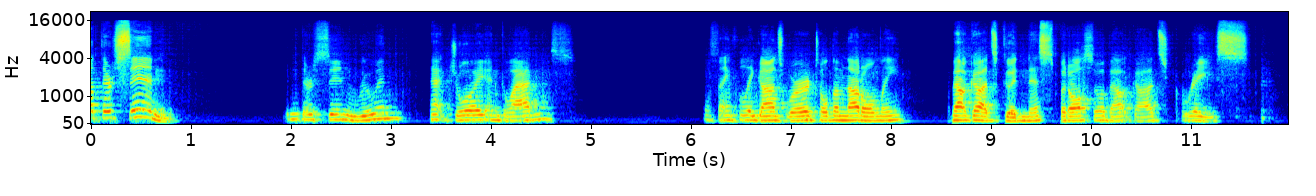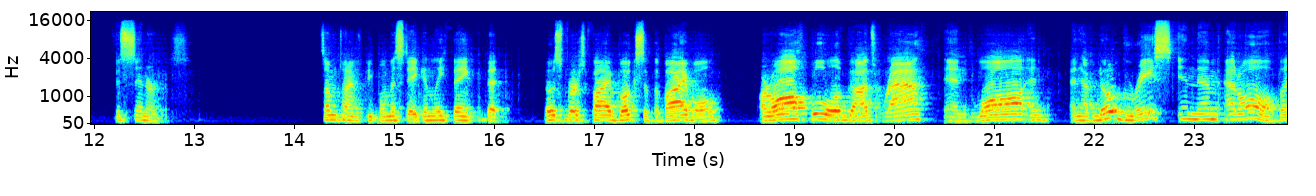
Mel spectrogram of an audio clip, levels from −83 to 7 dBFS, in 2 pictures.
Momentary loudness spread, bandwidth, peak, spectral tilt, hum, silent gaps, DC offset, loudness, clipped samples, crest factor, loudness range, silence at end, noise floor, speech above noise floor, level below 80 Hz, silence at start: 12 LU; 16 kHz; 0 dBFS; -4.5 dB/octave; none; none; under 0.1%; -17 LUFS; under 0.1%; 18 dB; 8 LU; 0 s; -76 dBFS; 60 dB; -60 dBFS; 0 s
